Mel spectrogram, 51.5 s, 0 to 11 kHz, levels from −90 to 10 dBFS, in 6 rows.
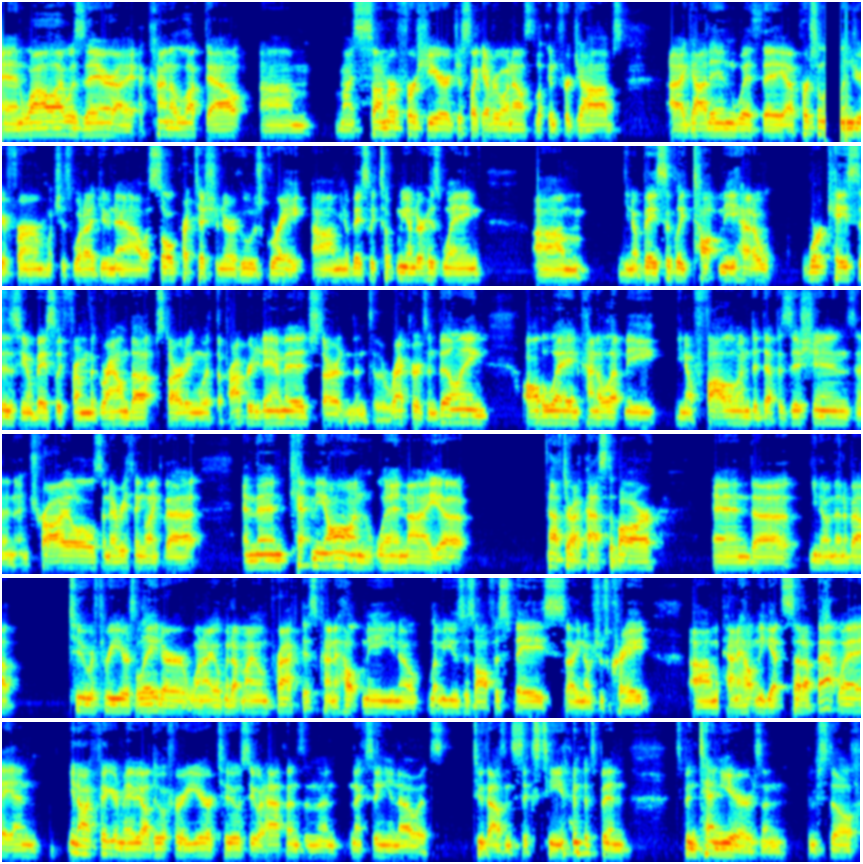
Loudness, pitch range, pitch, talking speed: -18 LUFS, 100-115 Hz, 105 Hz, 230 wpm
